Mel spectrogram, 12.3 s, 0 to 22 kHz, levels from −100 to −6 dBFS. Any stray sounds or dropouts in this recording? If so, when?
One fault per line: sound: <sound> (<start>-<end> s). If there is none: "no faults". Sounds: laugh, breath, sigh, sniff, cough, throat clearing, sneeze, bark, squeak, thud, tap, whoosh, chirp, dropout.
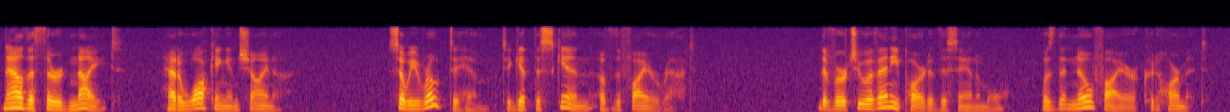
no faults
